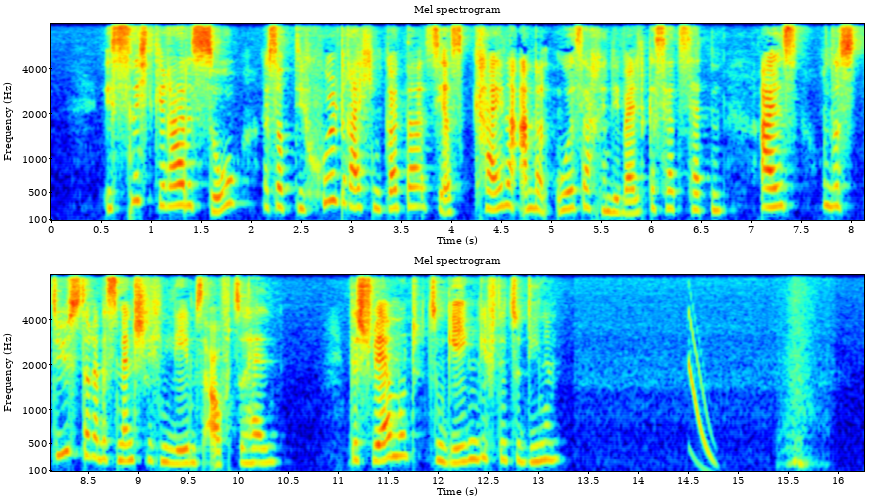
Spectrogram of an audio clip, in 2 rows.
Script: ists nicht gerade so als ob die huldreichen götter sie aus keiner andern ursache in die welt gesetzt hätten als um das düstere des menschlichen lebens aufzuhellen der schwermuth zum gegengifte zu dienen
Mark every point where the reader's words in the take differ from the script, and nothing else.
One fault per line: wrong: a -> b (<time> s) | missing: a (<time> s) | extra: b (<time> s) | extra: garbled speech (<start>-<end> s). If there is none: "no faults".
no faults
